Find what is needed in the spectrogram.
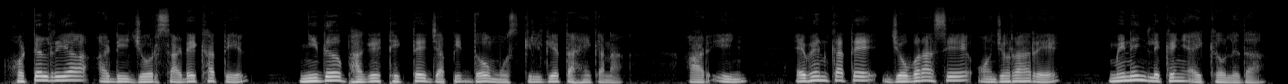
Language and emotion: Santali, sad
